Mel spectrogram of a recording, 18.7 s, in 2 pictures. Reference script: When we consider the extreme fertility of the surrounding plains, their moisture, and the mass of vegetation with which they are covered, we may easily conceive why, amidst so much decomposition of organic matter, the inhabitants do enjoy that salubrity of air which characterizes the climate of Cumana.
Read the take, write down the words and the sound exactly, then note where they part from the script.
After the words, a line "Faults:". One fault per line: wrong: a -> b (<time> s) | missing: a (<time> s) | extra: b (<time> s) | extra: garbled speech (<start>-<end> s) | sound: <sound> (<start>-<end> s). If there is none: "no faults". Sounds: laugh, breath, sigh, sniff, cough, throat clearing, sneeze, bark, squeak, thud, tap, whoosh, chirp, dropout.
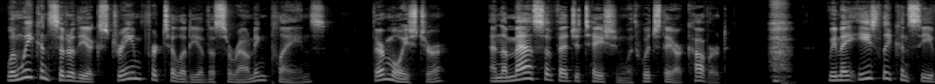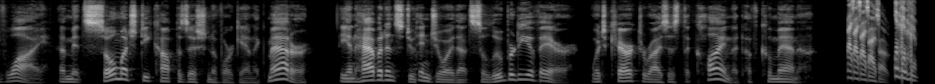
When we consider the extreme fertility of the surrounding plains, their moisture, and the mass of vegetation with which they are covered, we may easily conceive why, amidst so much decomposition of organic matter, the inhabitants do enjoy that salubrity of air which characterizes the climate of Cumana.
Faults:
sound: breath (7.7-8.0 s)
sound: chirp (17.8-18.5 s)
